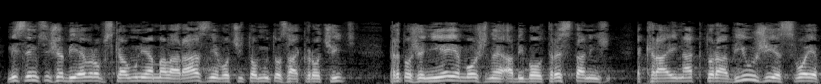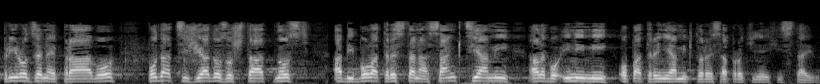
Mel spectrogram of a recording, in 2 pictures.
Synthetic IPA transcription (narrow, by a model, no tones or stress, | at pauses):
misliːmsiʒɛbiɛʊɾɔːpskauːniamalaɾaːzɲɛʋɔt͡ʃit̪ɔmut̪ɔzakɾɔt͡ʃic | pɾɛt̪ɔʒɛɲɪɛjɛmɔʒnɛːʔabibɔlt̪ɾɛst̪aniː | kɾajinakt̪ɔɾaːʋiuʒijɛsʋɔjɛpɾiɾɔd͡zɛnɛːpɾaːʋɔpɔd̪acsiʒɪad̪ɔzɔʃt̪aːt̪nɔsc | abibɔlat̪ɾɛst̪anaːsaŋkt͡siamiʔa̰lɛbɔʔiniːmiʔɔpat̪ɾɛɲɪamikt̪ɔɾɛːsapɾɔciɲɛjxist̪a̰jṵː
